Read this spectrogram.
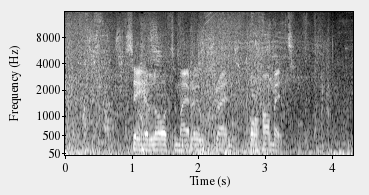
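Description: A young man speaks with animation into a microphone, close up.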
